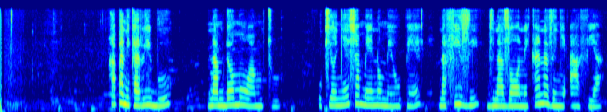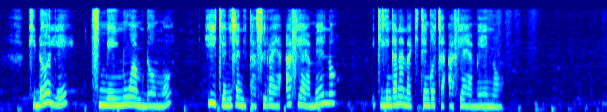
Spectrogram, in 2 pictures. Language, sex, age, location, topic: Swahili, female, 25-35, Nairobi, health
